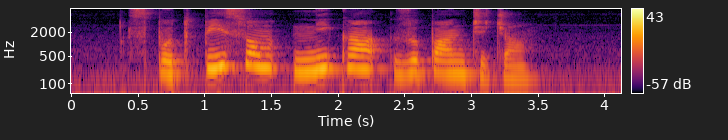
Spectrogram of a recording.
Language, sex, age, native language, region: Slovenian, female, 30-49, Slovenian, Drava region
